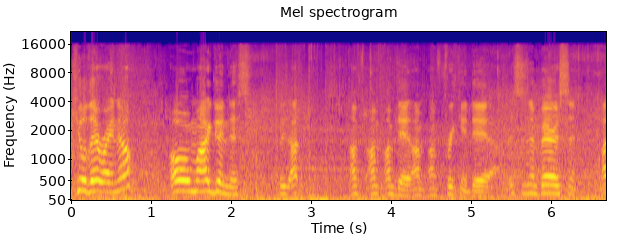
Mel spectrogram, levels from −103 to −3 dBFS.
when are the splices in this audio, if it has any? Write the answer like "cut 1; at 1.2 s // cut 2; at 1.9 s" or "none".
none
